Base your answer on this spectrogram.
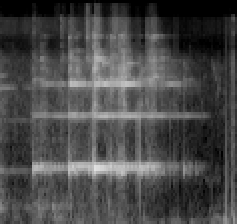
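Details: Goat kids left loose all day, running around rocky slopes on an extensive farm; a single wavering, nasal, high bleat lasting about a second, with a faint clatter of steps or bells at the end.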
